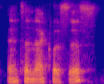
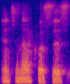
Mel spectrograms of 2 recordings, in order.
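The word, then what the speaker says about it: antanaclasis: To introduce a related term, which is hard to pronounce, I think you're supposed to say this antinaclasis.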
